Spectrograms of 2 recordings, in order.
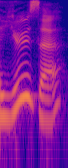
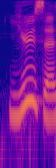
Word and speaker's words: user: an umbrella but a user because user sounds like it begins with a y a and an are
